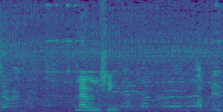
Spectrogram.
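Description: A short spoken phrase about a second in, over the background noise of a crowded bus terminal: other voices talking and a steady vehicle noise.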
